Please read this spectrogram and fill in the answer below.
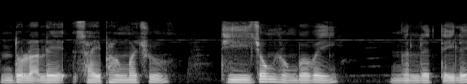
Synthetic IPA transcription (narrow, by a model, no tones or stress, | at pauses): nd̪ɔla̰ʔlesajpʰaŋmat͡ʃu | tʰizɔŋzɔŋbəβej | ŋəlːet̪ejle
